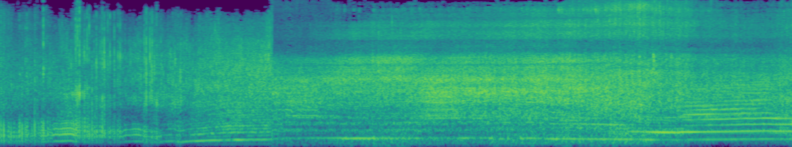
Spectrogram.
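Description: Rally cars on a gravel stage: first a car approaching with loose gravel crackling and its engine pitch rising as it accelerates. After a cut, a first-generation Renault Clio rally car holds a steady engine note through a corner, its pitch climbing gently near the end as it pulls away.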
